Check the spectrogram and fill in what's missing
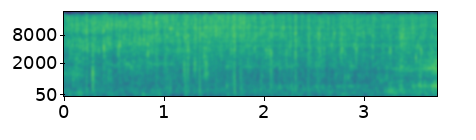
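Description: Drinkable well water pouring and splashing, a continuous trickling stream with small spattering drops, close and fairly clear, swelling slightly at the end, no voices.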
